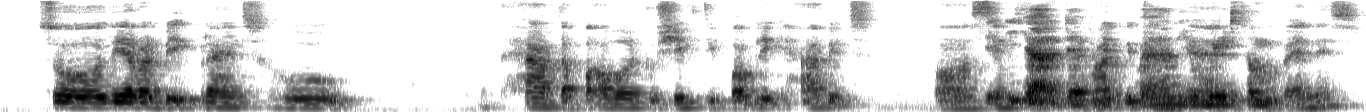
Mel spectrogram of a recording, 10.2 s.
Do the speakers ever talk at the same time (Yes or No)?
Yes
